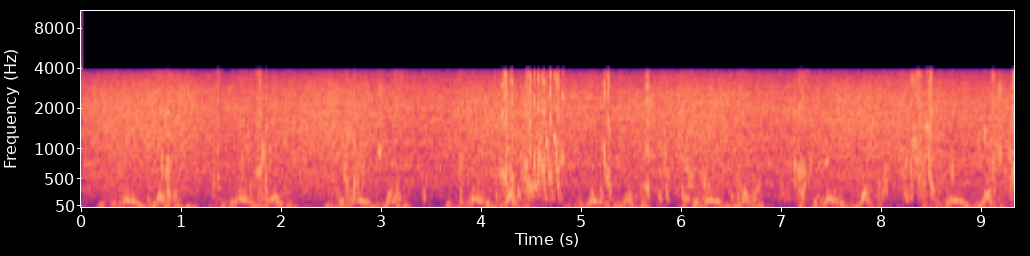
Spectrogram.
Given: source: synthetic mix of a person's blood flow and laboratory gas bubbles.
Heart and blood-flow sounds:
Doppler ultrasound of blood flow; precordium
0.73-1.00 s: bubbles
1.29-1.41 s: bubbles
1.55-1.92 s: bubbles
2.51-2.85 s: bubbles
2.94-3.00 s: bubbles
3.10-3.22 s: bubbles
3.39-3.47 s: bubbles
3.75-3.83 s: bubbles
3.92-4.02 s: bubbles
4.12-4.84 s: bubbles
5.05-5.33 s: bubbles
5.58-5.71 s: bubbles
5.73-5.89 s: bubbles
5.92-6.42 s: bubbles
6.46-6.79 s: bubbles
6.95-7.46 s: bubbles
7.85-7.90 s: bubbles
7.94-8.09 s: bubbles
8.19-8.62 s: bubbles
8.66-8.73 s: bubbles
8.94-9.34 s: bubbles
From the record:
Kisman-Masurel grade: 332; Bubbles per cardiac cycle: rolling drumbeat, 9 or more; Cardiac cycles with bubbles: 50 to 99%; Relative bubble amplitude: moderate (0.250 to 0.450); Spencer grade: 3 (all of the cardiac periods contain showers or single bubble signals, but not dominating or overriding the cardiac motion signals); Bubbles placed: anywhere in the cardiac cycle

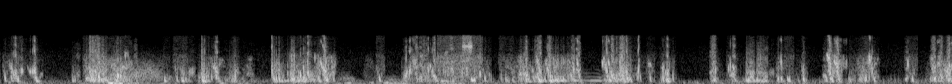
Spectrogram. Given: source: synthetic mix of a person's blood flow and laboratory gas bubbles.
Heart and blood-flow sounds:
Doppler ultrasound of blood flow; subclavian vein
0.00-0.43 s: bubbles
0.72-1.39 s: bubbles
1.61-2.55 s: bubbles
2.71-3.38 s: bubbles
3.76-3.85 s: bubbles
4.00-4.92 s: bubbles
4.98-5.84 s: bubbles
6.01-6.56 s: bubbles
6.59-6.77 s: bubbles
7.09-7.19 s: bubbles
7.26-8.08 s: bubbles
8.21-8.80 s: bubbles
9.04-9.18 s: bubbles
9.29-9.53 s: bubbles
From the record:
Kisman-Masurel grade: 444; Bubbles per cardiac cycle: continuous sound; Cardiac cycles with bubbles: 100%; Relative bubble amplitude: maximal (0.775 to 0.999); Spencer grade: 4 (maximum detectable bubble signal sounding continuously throughout systole and diastole of every cardiac period, and overriding the amplitude of the normal cardiac signals); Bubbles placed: anywhere in the cardiac cycle

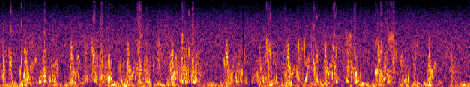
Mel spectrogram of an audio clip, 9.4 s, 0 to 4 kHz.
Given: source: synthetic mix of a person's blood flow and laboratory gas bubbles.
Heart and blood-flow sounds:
Doppler ultrasound of blood flow; precordium
0.03-0.30 s: bubbles
0.39-1.22 s: bubbles
1.40-1.64 s: bubbles
1.67-2.28 s: bubbles
2.36-2.61 s: bubbles
2.69-3.29 s: bubbles
3.34-4.01 s: bubbles
4.46-4.98 s: bubbles
5.04-5.60 s: bubbles
5.64-5.79 s: bubbles
5.92-6.41 s: bubbles
6.62-7.27 s: bubbles
7.48-7.99 s: bubbles
8.08-8.43 s: bubbles
From the record:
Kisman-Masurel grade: 332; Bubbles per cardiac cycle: rolling drumbeat, 9 or more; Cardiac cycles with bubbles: 50 to 99%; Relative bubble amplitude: moderate (0.250 to 0.450); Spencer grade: 3 (all of the cardiac periods contain showers or single bubble signals, but not dominating or overriding the cardiac motion signals); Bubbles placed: anywhere in the cardiac cycle

